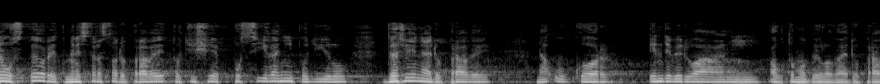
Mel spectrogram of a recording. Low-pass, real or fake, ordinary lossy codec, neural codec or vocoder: 7.2 kHz; fake; MP3, 32 kbps; codec, 16 kHz, 16 kbps, FreqCodec, smaller model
